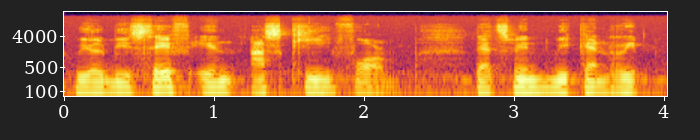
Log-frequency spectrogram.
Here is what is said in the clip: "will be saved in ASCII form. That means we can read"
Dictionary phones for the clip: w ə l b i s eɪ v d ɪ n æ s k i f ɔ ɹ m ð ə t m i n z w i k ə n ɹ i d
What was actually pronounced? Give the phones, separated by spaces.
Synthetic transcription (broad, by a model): w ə l b i s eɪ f ɪ n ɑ s k i f ɔ ɹ m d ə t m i n w i k ə n ɹ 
